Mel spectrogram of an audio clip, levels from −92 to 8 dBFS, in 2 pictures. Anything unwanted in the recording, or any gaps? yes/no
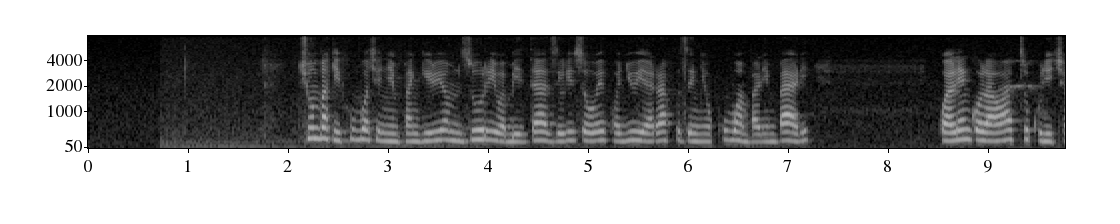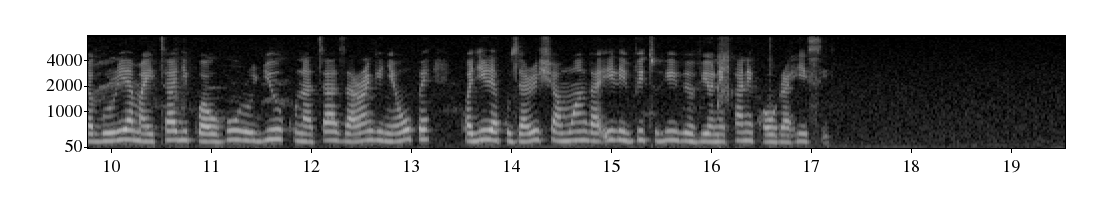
no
